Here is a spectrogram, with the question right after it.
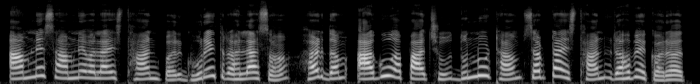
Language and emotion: Maithili, neutral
